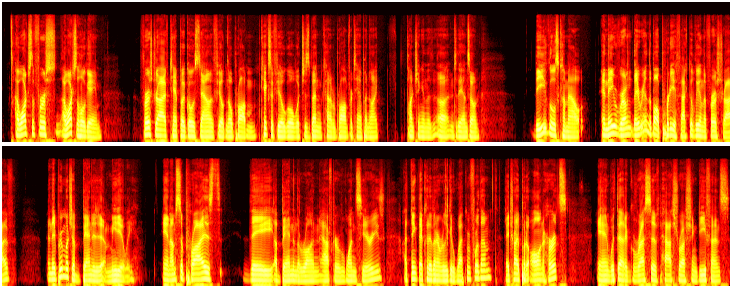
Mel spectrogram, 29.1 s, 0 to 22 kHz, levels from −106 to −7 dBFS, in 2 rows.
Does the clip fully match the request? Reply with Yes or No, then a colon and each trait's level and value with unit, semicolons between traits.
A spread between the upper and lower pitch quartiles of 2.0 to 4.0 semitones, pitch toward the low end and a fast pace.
Yes: average, 3.5 semitones; low, 115 Hz; fast, 210 wpm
